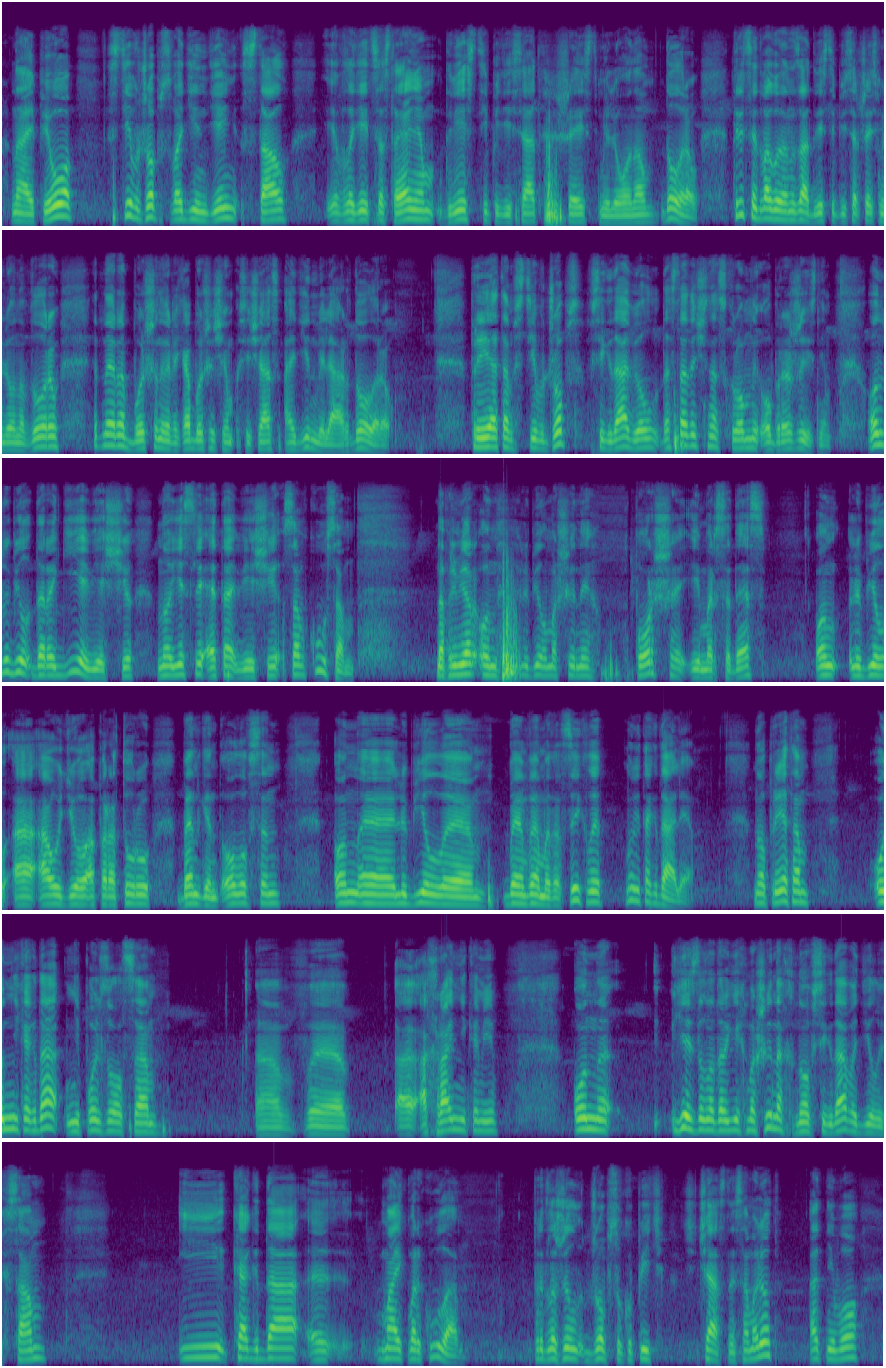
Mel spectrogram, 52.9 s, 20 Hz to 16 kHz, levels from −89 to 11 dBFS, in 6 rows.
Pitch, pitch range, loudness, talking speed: 145 Hz, 130-160 Hz, -17 LUFS, 120 wpm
